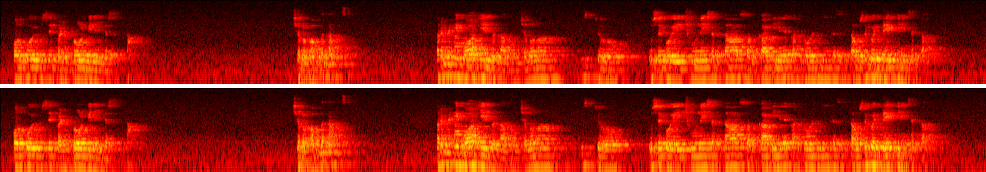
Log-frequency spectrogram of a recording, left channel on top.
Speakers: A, on the right; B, on the right.
A: और कोई उसे कंट्रोल भी नहीं कर सकता चलो
B: अभी
A: अब बताओ
B: भी नहीं
A: अरे मैं
B: आप
A: एक और
B: बता
A: चीज बताता हूँ चलो ना इस जो उसे कोई छू नहीं सकता सबका भी है कंट्रोल भी नहीं कर सकता उसे कोई देख भी नहीं सकता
